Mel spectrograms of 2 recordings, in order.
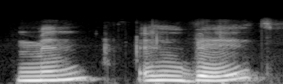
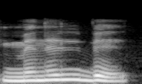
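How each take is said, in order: First: من, a short break, then البيت; separated words. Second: من البيت joined as minil-beit; no break between من and البيت; liaison. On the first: Teacher leading learners to say it along, unlinked. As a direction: say من and البيت apart, word by word. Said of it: "But pronounce it with a liaison". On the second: Teacher telling learners to say it linked, with liaison. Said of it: "pronounce it with a liaison". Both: Shown as a demonstration.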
